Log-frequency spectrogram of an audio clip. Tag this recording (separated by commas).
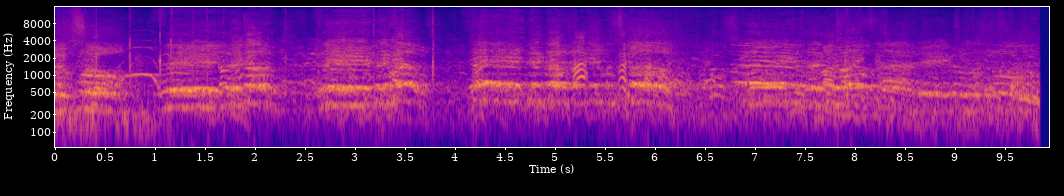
Speech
